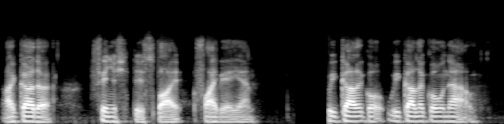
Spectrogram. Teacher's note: flap T is sometimes used along with the schwa. So basically, it becomes the, right, instead of ta, but it's going to be shorter, the.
